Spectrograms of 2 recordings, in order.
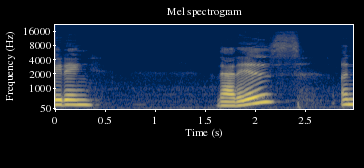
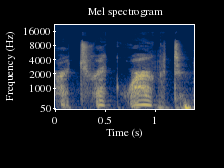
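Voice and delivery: slow, gleeful stage whisper; hushed secret gloating after a gasp; conspiratorial whisper; 4 dB quieter, slower than usual. A narrator's reading. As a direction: whisper it to fellow plotters. Animals gloat secretly in hiding.

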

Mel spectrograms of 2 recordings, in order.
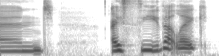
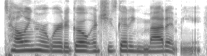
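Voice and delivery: usual speaking voice

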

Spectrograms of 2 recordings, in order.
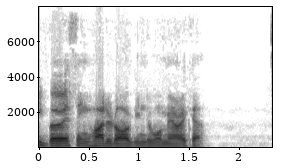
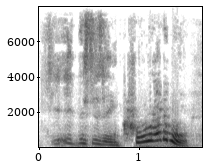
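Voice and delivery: high, wide-eyed "gee"; pitched-up mock astonishment; amazed thought; 10 semitones higher than usual. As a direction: marvel at your luck. His amazed inner thought.

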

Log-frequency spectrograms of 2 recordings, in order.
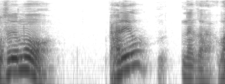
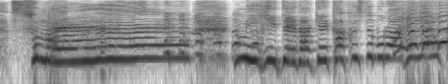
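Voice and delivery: loud, high, laughing Osaka pleading; Kansai manager voice; 5 dB louder, slower than usual. Retold or imitated. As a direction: beg loudly in Kansai dialect. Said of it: "それを見た王さんがさ".

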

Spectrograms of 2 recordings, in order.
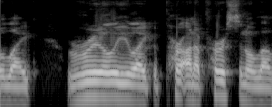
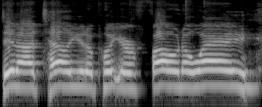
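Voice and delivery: put-on southern accent; 10 semitones higher, 4 dB louder than usual. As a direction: yell it like an angry Southern dad. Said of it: "he's got his southern, heavy southern accent in it".

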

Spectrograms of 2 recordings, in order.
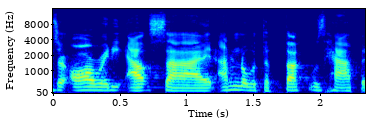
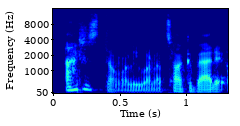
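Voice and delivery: low, soft, hurried brush-off; reluctant reply; 5 semitones lower, 11 dB quieter, much faster than usual. Retold or imitated. Child avoiding a talk with mom, reluctant and quiet. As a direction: imitate a kid quietly dodging the question, fast.

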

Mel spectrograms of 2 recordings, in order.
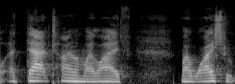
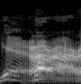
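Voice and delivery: imitating Hobie's growl; 7 semitones higher than usual. Mimicking his diving mentor Hobie for the host, hammed-up yelling growl. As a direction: bark out a wild diver's war cry, hammed-up. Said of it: "He's like".

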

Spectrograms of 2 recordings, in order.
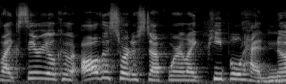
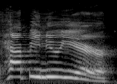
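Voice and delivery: higher, lightly mocking holiday cheer; mock cheery greeting; 8 semitones higher, 3 dB louder than usual. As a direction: chirp it as an imagined tweet. Imagined cheery old tweet.

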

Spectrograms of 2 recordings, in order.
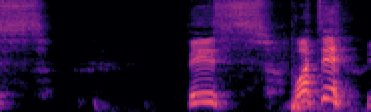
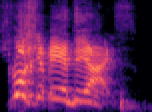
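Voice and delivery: high, loud order; commanding shout; 8 semitones higher, 5 dB louder than usual. Acted. El Supremo ordering Ezra to meet his eyes, loud command. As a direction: demand he look at you. Tyrant demands eye contact.

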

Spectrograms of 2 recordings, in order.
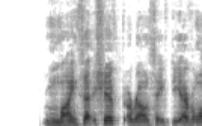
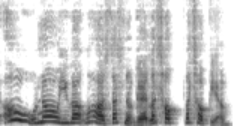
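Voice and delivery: put-on dad soothing a lost child, higher and gentle; calm and gentle; 7 semitones higher than usual. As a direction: lift the voice gently for a scared little kid. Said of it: "Stay calm. Be like".

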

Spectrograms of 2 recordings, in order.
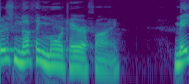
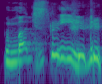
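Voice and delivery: mimicking voice; 9 semitones higher than usual. Cohost mimics the boater line.

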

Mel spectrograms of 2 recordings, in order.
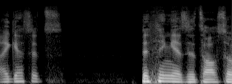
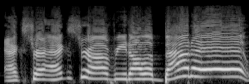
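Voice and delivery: much higher, louder hawker's call; loud newsboy cry; 13 semitones higher, 5 dB louder than usual. Retold or imitated. Best friend Lewis bursts in with a newsboy shout. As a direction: belt it like a street newsboy. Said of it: "always is like".

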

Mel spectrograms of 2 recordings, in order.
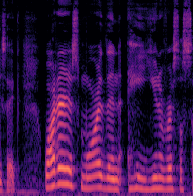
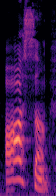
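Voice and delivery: excited; 9 semitones higher, 6 dB louder than usual. Real, not acted. Cheering on night owls.

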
